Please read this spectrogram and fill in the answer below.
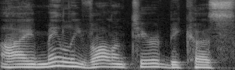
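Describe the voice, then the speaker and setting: Speaking in a Brooklyn accent, a man has a fairly high pitch and a dark, mellow tone with ordinary pitch variation. The recording is very clean, with a silent background. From Brooklyn, New York. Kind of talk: documentary interview testimony.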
